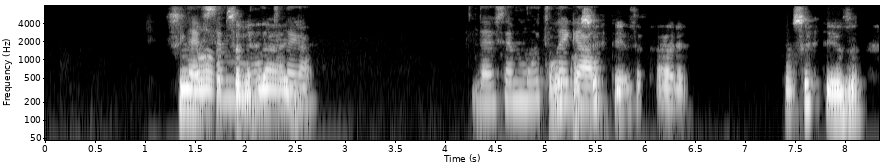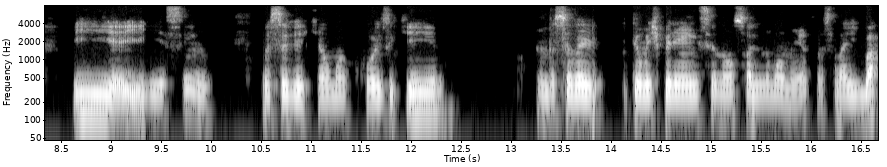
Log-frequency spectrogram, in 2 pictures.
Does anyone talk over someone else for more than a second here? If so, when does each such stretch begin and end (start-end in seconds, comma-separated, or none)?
1.3-2.7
